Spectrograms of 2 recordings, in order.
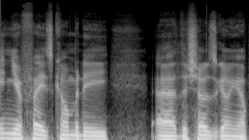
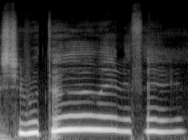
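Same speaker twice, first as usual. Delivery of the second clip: put-on squeaky spoiled teen girl, slowed down; high prissy girl voice, drawn out; high mock girly voice; slower than usual. Mocking a spoiled sixteen-year-old in a high, slow voice.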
